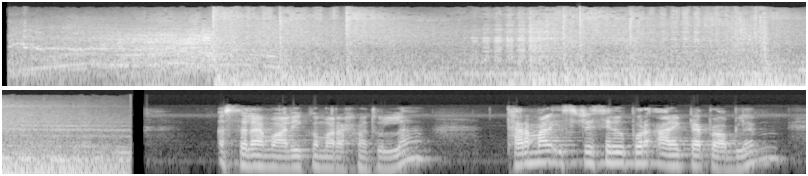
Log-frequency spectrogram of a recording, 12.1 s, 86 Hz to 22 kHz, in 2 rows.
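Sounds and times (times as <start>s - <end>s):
car tyres squealing: 0.0s - 2.2s
deep boom: 1.6s - 7.0s.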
